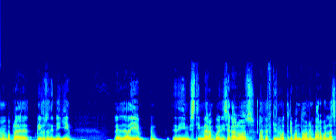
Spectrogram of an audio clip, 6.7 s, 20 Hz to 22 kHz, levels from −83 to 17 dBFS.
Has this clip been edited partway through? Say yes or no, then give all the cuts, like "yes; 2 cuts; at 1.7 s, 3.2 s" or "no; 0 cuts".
yes; 1 cut; at 2.3 s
